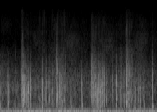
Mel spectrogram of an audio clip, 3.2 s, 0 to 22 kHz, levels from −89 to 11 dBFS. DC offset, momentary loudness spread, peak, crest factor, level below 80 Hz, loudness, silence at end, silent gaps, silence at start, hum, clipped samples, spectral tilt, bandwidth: under 0.1%; 5 LU; -10 dBFS; 24 dB; -44 dBFS; -38 LUFS; 0 s; none; 0 s; none; under 0.1%; -6.5 dB/octave; 15 kHz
